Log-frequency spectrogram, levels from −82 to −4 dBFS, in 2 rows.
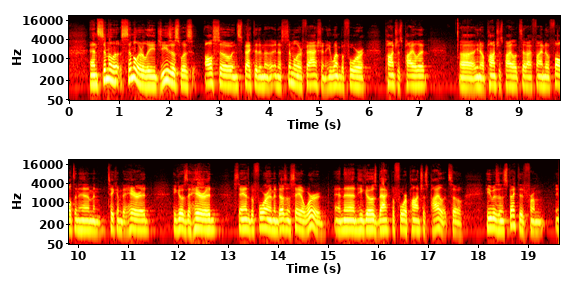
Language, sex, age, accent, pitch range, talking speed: English, male, 40-59, American, 125-150 Hz, 185 wpm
